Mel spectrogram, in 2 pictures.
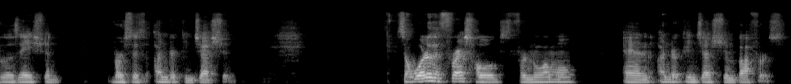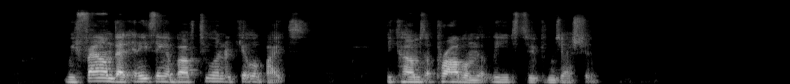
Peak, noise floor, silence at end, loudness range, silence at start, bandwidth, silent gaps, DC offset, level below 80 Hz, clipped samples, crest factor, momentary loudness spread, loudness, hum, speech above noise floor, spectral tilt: -4 dBFS; -74 dBFS; 1.9 s; 6 LU; 0 s; 13 kHz; 3.31-3.82 s, 6.12-6.22 s; under 0.1%; -54 dBFS; under 0.1%; 20 dB; 18 LU; -24 LUFS; none; 50 dB; -5.5 dB/octave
